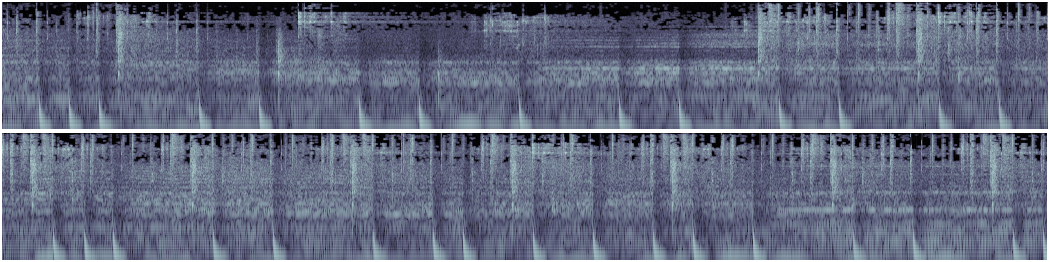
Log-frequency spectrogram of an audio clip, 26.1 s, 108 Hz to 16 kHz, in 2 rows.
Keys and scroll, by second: 13.4 BackSpace, 13.9 shift+8, 17.8 ctrl+s, 20.8 ctrl+s.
